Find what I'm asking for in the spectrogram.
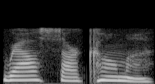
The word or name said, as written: Rous sarcoma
